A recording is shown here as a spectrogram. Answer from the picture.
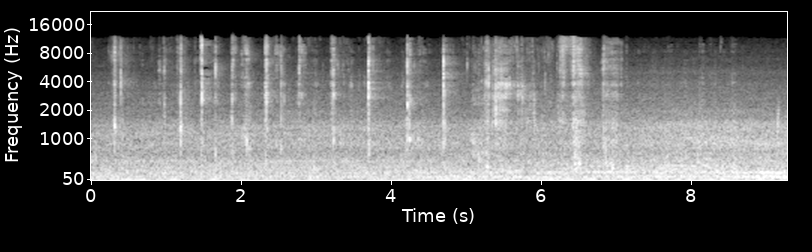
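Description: Close-up mouth sounds of eating pork knuckle: wet, sticky clicks and smacks of biting and chewing the skin, coming irregularly, with a busier spell of chewing a little past the middle.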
